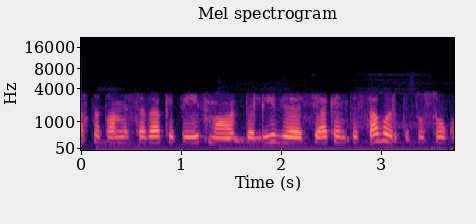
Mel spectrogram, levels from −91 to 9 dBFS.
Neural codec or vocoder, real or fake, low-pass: none; real; 7.2 kHz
